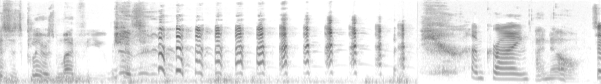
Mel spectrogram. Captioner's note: laughs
